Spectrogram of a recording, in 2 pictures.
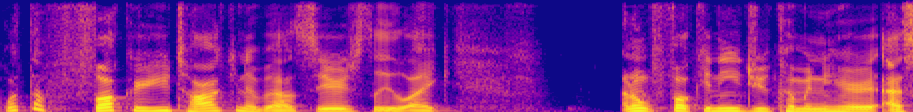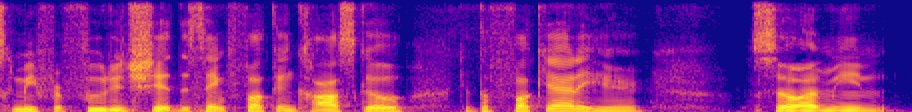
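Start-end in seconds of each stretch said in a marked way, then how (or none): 0.0-7.8 angry outburst, pitched high and loud; indignant inner rant. Acted. Store clerk silently cursing a customer who wants food, indignant rant. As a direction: let rip at a customer in your head.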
